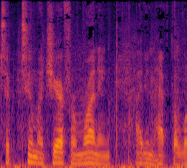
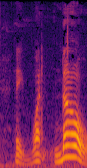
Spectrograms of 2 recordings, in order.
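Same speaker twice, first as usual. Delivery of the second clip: stammering, stuttering, louder and slower; 6 semitones higher, 7 dB louder than usual. Seeing a man running at him holding a shovel, stammering. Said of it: "I stammered".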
